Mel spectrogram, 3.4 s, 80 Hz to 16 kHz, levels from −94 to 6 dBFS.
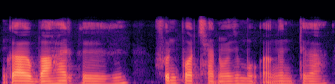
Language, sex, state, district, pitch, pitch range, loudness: Wancho, male, Arunachal Pradesh, Longding, 115 Hz, 110-120 Hz, -22 LUFS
